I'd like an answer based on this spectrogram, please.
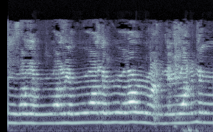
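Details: Pug howling or singing in one sustained, steady, tonal note with rich overtones, held for about three seconds with slight wavering.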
